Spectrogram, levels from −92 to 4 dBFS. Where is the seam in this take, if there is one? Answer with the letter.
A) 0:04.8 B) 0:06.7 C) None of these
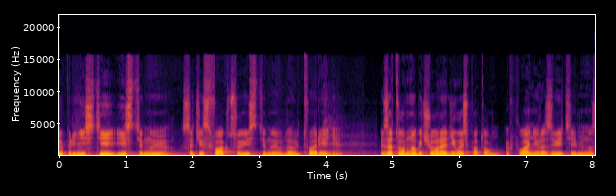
B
